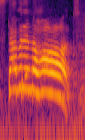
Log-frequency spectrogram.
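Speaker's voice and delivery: shrill, very high, very loud, slow, drawn-out shout. Recounting what a guy shouted to the speaker, retelling the shout. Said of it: "the guy shouted to me".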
